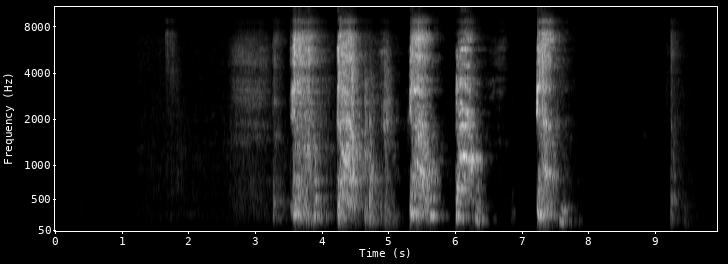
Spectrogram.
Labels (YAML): expert_labels:
- quality: ok
  cough_type: dry
  dyspnea: false
  wheezing: false
  stridor: false
  choking: false
  congestion: false
  nothing: true
  diagnosis: COVID-19
  severity: mild
age: 48
gender: male
respiratory_condition: false
fever_muscle_pain: false
status: symptomatic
